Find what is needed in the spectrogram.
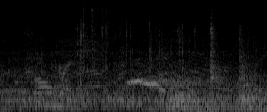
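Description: Faint, distant voices of players and spectators, with a few light clicks.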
